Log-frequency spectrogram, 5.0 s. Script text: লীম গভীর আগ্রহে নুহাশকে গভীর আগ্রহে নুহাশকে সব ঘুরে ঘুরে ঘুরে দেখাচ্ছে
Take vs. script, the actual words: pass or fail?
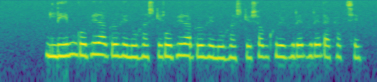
pass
